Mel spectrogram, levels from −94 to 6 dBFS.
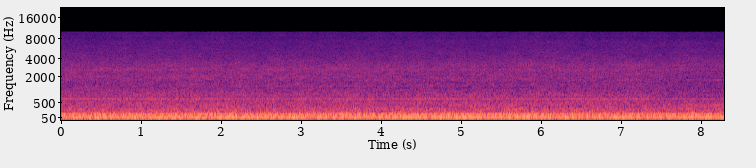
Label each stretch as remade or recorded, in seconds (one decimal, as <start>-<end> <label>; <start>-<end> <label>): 0.0-8.3 remade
